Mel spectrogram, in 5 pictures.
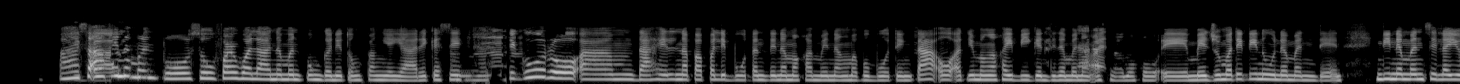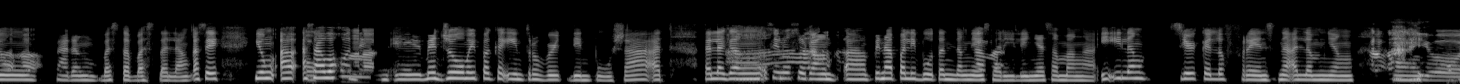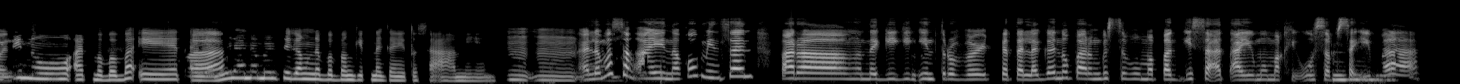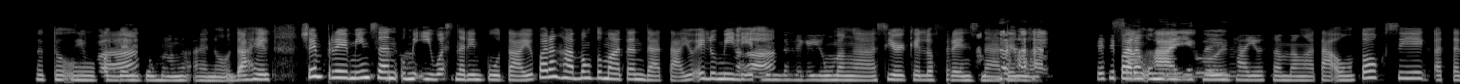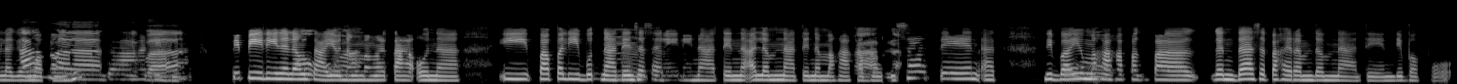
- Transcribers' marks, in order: mechanical hum; tapping; distorted speech; static; drawn out: "Ah"; chuckle; in English: "introvert"; laugh; other background noise
- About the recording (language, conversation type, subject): Filipino, unstructured, Paano mo hinaharap ang mga opinyon ng ibang tao tungkol sa iyo?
